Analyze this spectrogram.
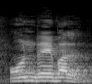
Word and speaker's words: honourable: कुछ संज्ञाएं ऐसी होती है दोस्तों जो एच से चालू होती है। अब एच किस में आता है? व्यंजन में, पर वो उच्चारण ओ के समान रखती है।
